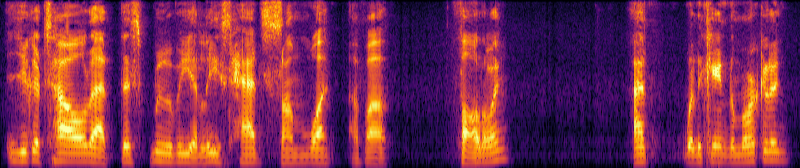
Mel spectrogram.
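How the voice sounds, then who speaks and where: Guy doing a solo podcast, mid pitched voice, casual opinions, kinda stop-start phrasing. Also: unhurried, long pauses, dry recording. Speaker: podcast host.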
